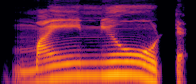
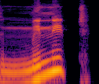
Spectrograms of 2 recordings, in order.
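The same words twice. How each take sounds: First: "minute" as my-NYOOT, long drawn-out vowels; adjective pronunciation. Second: "minute" as MIN-it, two short vowels; noun pronunciation. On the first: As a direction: stretch "minute" out like "mine-yoot". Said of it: "The second one is minute". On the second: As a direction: say "minute" like "minnit". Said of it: "Here is minute". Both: Shown as a demonstration.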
